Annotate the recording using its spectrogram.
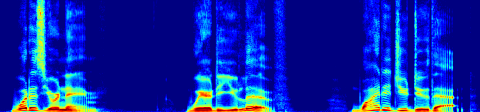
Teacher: For these questions, our voice usually goes down at the end. · The falling intonation signals that we are seeking information.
